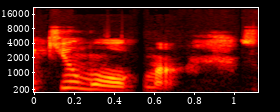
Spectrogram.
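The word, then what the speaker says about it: Chomolungma: calls it Qayyum गमा ये spelling है सी एच ओ एम ओ एल यू एन जी एम ए इसे हम पढ़ते हैं कमग मा तिब तरन लोग इसको कमोगवा कहते हैं माउंट एवरेस्ट को व्हिच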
